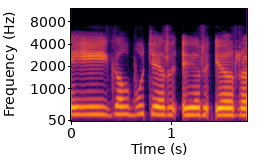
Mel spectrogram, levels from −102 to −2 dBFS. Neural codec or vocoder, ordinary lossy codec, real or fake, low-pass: codec, 16 kHz, 2 kbps, X-Codec, WavLM features, trained on Multilingual LibriSpeech; AAC, 64 kbps; fake; 7.2 kHz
